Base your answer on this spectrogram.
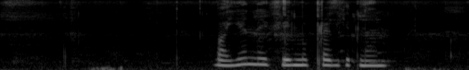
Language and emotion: Russian, neutral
